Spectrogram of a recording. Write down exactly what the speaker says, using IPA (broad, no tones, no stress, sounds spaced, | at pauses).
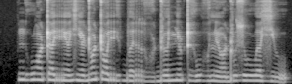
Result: n ṳ w ɔ̃ ʈ ɜ rʲ ə̃ zʲ ə̃ ɖ ɔ̃ ʈ ɔ rʲ ə̤ b ə r ɔ̤ ɖ ɵ nʲ ũ ʈ ə̤ w ɔ̤ lʲ ɔ̃ ɖ u z u w ə zʲ u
